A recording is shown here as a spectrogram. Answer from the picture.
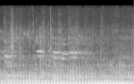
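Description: A motor vehicle's engine idling steadily, a low, even throb with a fast regular pulse.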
